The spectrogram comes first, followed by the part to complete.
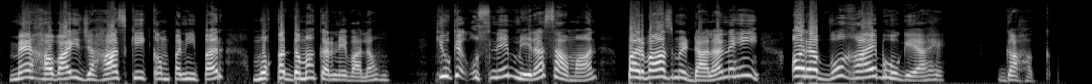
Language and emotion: Urdu, angry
